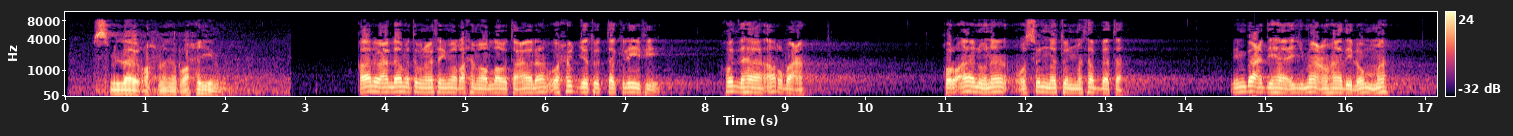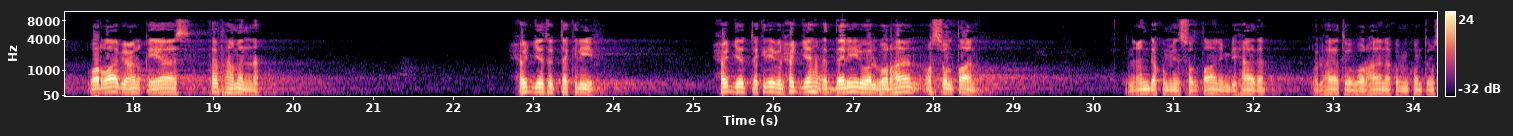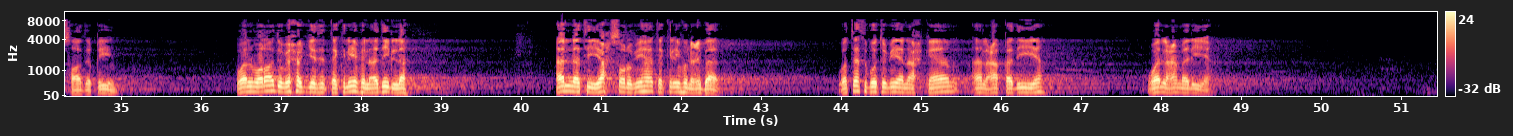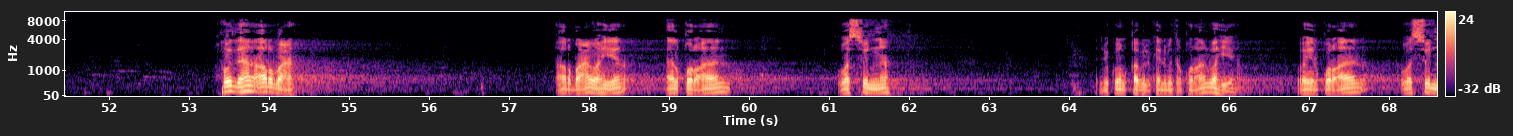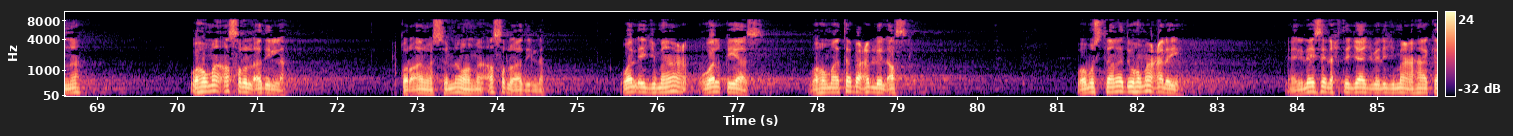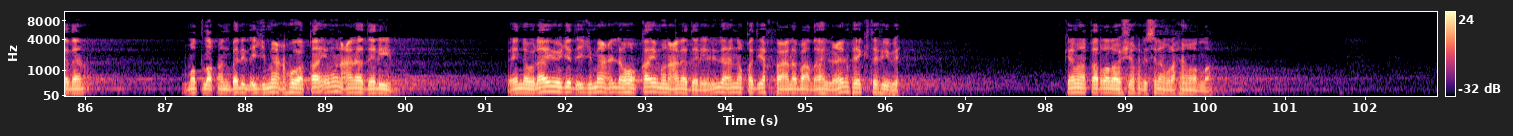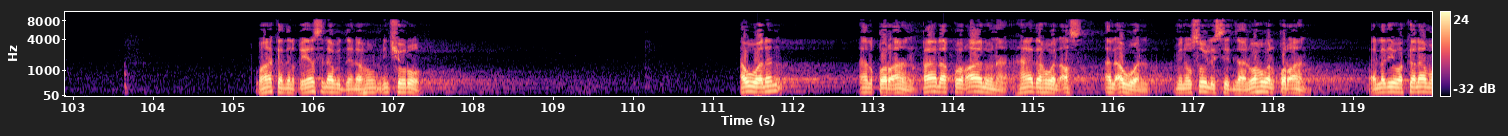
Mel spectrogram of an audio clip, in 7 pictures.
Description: تسهيل الوصول إلى فهم منظومة القواعد والأصول ـ الدرس 27
مسجد الفرقان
